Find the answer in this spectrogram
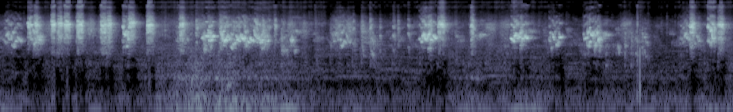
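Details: Budgerigars in a colony calling in quick, high squawky notes and chirps, repeated in choppy bursts with overlapping voices.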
